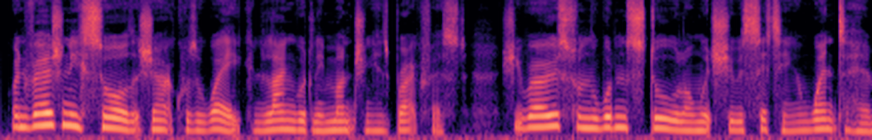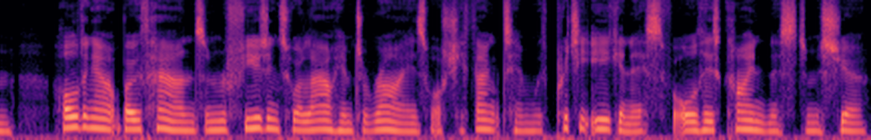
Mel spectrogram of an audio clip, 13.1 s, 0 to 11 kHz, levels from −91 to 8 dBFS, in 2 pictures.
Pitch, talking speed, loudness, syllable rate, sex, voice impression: 175 Hz, 235 wpm, -21 LUFS, 5.9 syllables/s, female, feminine, adult-like, tensed, powerful, intellectual, calm, elegant, lively, slightly sharp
